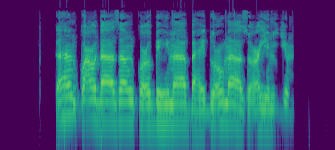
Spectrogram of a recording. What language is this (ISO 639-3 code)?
dag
